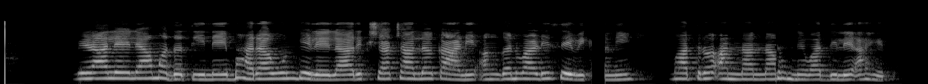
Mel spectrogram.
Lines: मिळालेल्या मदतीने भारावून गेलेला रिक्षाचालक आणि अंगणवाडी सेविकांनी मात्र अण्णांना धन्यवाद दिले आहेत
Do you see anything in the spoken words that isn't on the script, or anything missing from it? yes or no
no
